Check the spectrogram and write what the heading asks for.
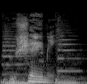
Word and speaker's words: Buscemi: No, it's Buscemi. – I've always said Buscemi. – That's what I've always said. – The proper Italian pronunciation is Buscemi.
